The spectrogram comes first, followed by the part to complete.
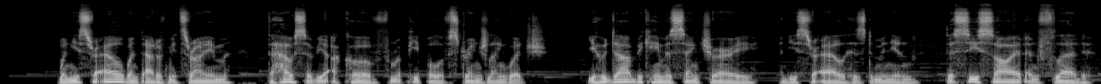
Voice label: poetry and prayer psalm english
